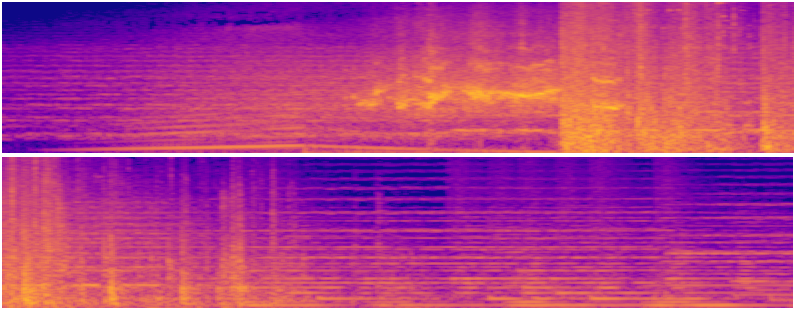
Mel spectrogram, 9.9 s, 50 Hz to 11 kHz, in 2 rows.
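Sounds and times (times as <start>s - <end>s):
car tyres screeching in a skid on a motorway: 1.5s - 7.6s
loud crunching impact of a minor rear-end collision: 1.6s - 7.5s
debris clattering and bumping: 3.2s - 7.6s.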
